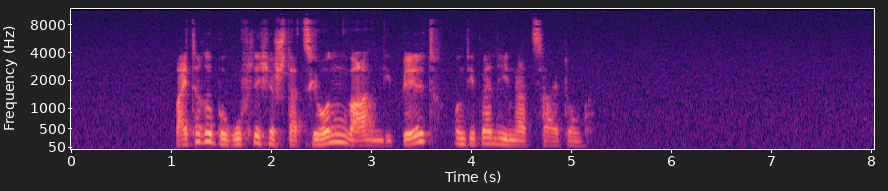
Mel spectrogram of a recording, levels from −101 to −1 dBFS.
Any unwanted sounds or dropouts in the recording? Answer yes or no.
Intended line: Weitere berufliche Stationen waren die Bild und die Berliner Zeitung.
no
